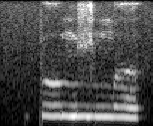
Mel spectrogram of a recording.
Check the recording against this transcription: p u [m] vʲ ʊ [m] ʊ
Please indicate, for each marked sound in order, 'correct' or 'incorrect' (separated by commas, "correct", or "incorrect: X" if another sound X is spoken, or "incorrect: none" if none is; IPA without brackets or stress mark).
correct, correct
